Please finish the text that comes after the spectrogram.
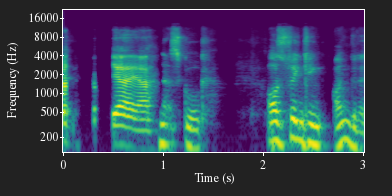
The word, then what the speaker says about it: Nattskog: And also he's got a YouTube channel called Nattskog. Is that how you say it? Yeah. Nattskog.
